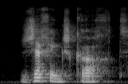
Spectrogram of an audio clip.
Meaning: expressiveness
- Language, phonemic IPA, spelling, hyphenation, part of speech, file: Dutch, /ˈzɛ.ɣɪŋsˌkrɑxt/, zeggingskracht, zeg‧gings‧kracht, noun, Nl-zeggingskracht.ogg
